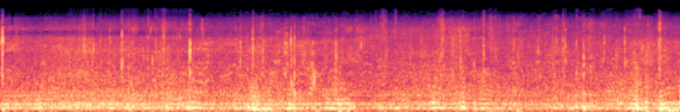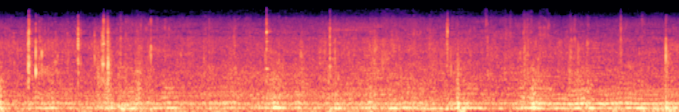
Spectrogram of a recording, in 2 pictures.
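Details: Wild bees from a colony raided for honey produce a continuous droning buzz, a thick low hum with stacked overtones, broken by frequent sharp taps and crackles from the harvesting.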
